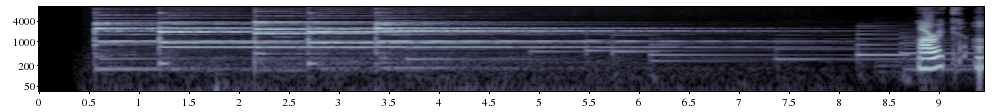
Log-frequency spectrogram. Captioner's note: clock Chimes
